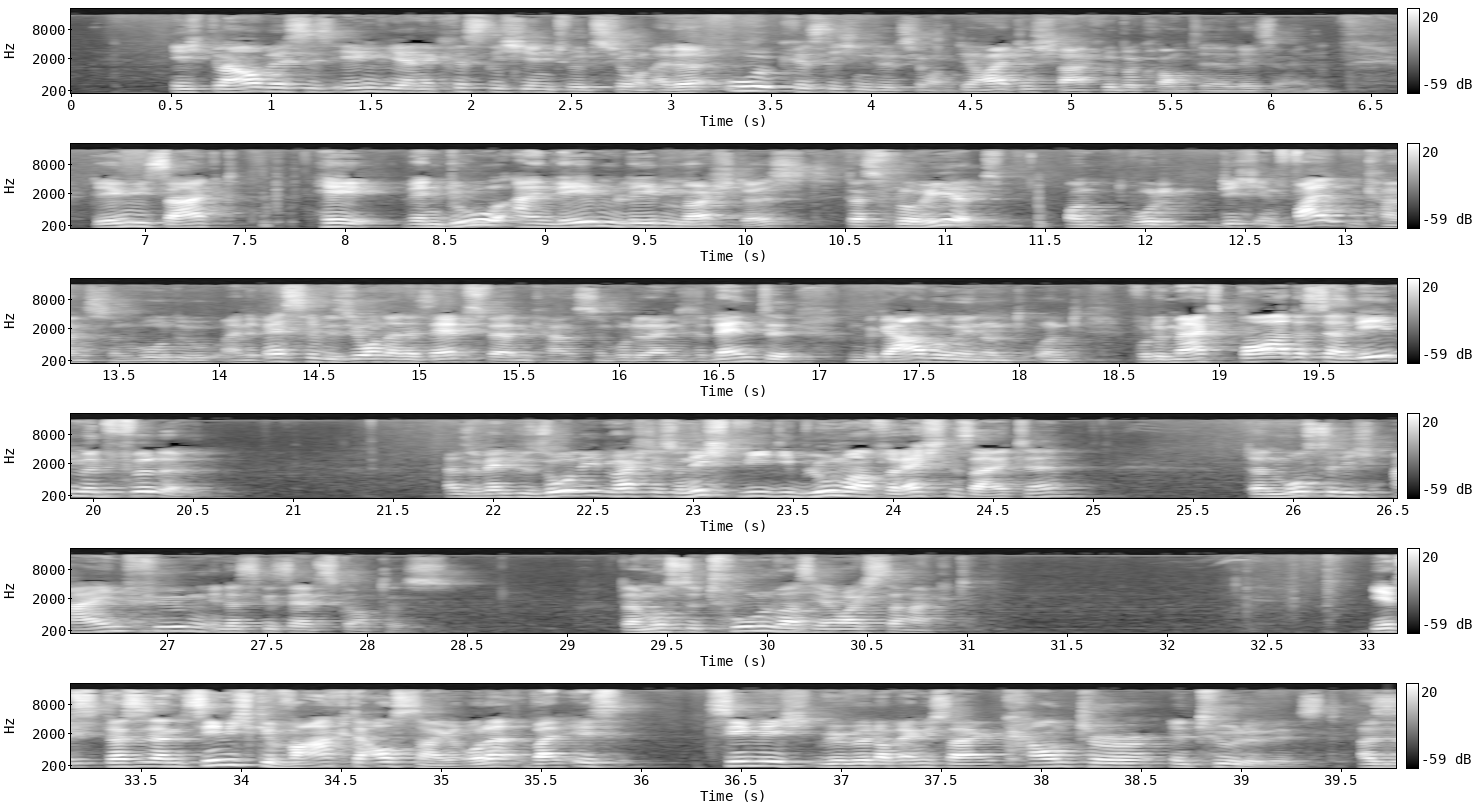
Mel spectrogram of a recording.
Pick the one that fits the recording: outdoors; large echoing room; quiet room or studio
large echoing room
